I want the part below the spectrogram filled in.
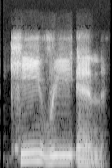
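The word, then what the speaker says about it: Cairhien: Oh, here it is. Pronounced Ki-ri-en. – Wow, we were way off.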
